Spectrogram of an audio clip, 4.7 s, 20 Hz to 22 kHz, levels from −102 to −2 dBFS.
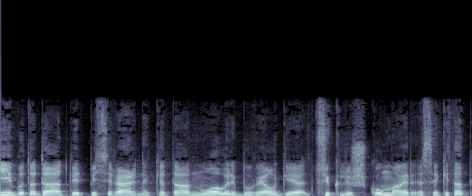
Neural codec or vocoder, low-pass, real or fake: codec, 24 kHz, 0.9 kbps, WavTokenizer, medium speech release version 2; 10.8 kHz; fake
